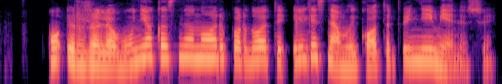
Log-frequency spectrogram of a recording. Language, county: Lithuanian, Utena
